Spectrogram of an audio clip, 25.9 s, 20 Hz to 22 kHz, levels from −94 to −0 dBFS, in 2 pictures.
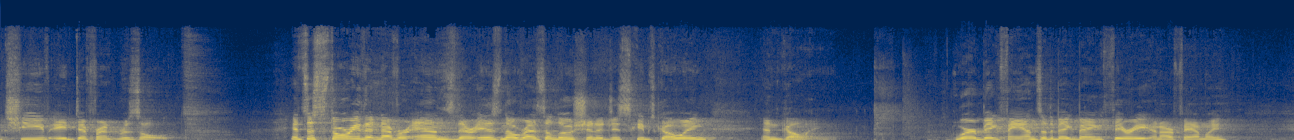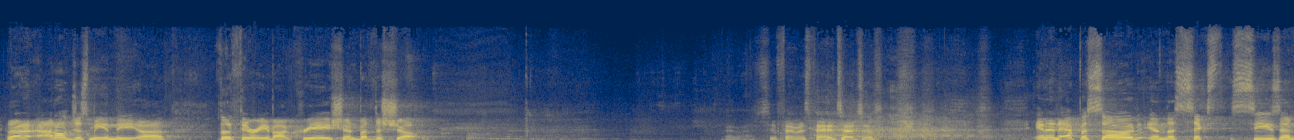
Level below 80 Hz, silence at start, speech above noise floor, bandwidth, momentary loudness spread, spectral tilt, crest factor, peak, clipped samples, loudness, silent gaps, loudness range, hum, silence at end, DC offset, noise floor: -62 dBFS; 0 s; 41 dB; 18 kHz; 12 LU; -4.5 dB/octave; 14 dB; -6 dBFS; under 0.1%; -18 LUFS; none; 7 LU; none; 0 s; under 0.1%; -59 dBFS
